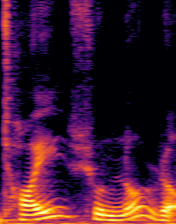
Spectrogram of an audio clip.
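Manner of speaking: slow dictation pace; slow and clear. Shown as a demonstration. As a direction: spell ঢয় শূন্য র slowly. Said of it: "ডয় শূন্য র আছে".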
